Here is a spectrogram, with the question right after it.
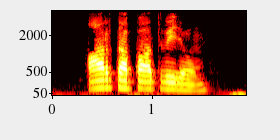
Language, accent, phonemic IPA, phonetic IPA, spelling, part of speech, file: Armenian, Eastern Armenian, /ɑɾtɑpɑtviˈɾum/, [ɑɾtɑpɑtviɾúm], արտապատվիրում, noun, Hy-արտապատվիրում.ogg
- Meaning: outsourcing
